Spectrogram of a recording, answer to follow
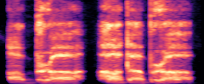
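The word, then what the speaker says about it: ABRAHADABRA: A B R A H A D A B R A pronounced abraadabra.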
